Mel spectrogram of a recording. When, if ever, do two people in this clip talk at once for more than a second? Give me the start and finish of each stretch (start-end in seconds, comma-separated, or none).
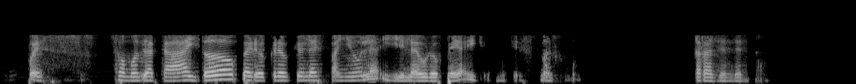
none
